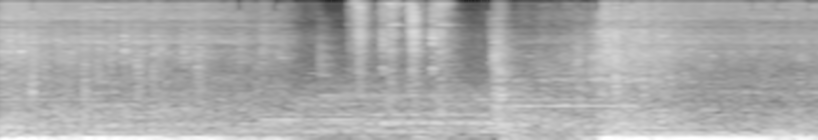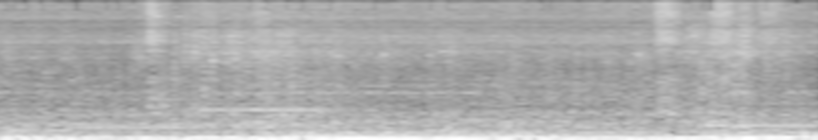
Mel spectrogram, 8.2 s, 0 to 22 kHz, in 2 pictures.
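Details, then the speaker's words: Small-block Chevy V8 just fitted with 1.6 ratio roller rockers, valve covers off, brief low-RPM run: low, uneven loping idle that stumbles, no valvetrain rattle; vacuum leak at the open PCV hole. "I was trying to figure out why she was uh stumbling so bad when I was trying to run her with the valve covers off and I realized that her uh I had a huge vacuum leak"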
